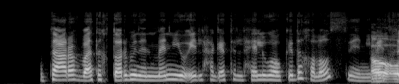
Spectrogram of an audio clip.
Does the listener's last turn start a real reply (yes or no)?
yes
